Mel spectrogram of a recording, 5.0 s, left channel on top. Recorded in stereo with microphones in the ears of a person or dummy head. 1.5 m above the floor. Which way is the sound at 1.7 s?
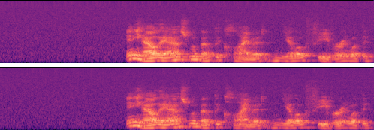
25° left (ahead or behind).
